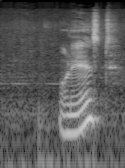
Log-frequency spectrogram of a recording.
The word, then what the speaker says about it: honest: যেমন ধরো অনেস্টি মানে হি is dash honest man, he is dash honest man, he is dash honest man।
